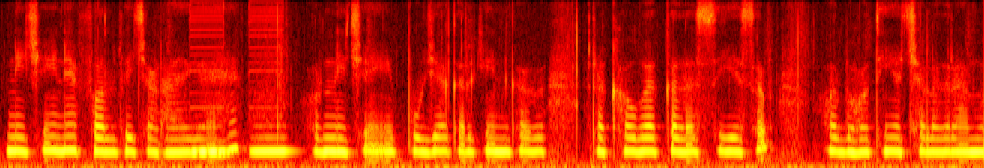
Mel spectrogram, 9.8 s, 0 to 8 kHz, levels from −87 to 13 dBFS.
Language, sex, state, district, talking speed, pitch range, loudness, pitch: Hindi, female, Bihar, Supaul, 150 wpm, 200-210 Hz, -15 LUFS, 205 Hz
